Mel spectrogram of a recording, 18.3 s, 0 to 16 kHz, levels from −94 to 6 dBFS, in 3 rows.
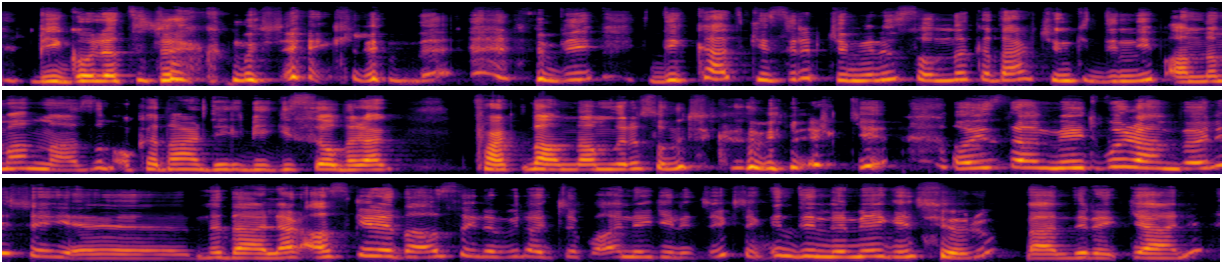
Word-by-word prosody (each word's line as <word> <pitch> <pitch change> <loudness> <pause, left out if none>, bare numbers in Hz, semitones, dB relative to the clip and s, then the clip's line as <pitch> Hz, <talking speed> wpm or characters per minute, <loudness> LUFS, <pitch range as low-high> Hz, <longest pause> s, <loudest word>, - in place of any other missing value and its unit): bir 220 0 +3
gol 235 +2 +7
atacak 265 +6 +5
mı 280 +1 +6
şeklinde 290 -7 -2 0.4
bir 295 +2 +1 0.3
dikkat 315 +4 +1
kesilip 300 +6 -3
cümlenin 265 +2 +1
sonuna 290 -2 -2
kadar 285 +2 -3
çünkü 255 -6 -2
dinleyip 230 +3 -2
anlaman 235 +4 0
lazım. 195 +6 -7
O - - -10
kadar 225 -2 -2
dil 215 -1 -4
bilgisi 210 +2 -1
olarak 210 +1 +4 0.4
farklı 220 +1 +5
anlamlara 220 +2 +2
sonu 250 +5 -1
çıkabilir 310 - +1
ki. 375 +8 0 0.3
O 255 0 +3
yüzden 295 0 +2
mecburen 285 -1 +3
böyle 265 +11 +1
şey, 275 - -8
eee, 175 -2 -6
ne 215 0 -7
derler, 205 +1 +1
asker 250 +6 +1
edasıyla 255 0 -2
böyle 260 +1 -10
acaba 230 -2 -8
ne 235 - -5
gelecek 230 - -10
şeklinde 290 -5 -6
dinlemeye 250 +1 0
geçiyorum 240 -5 -2 0.2
ben 180 0 0
direkt, 205 0 -3
yani. 195 - +1
250 Hz, 150 wpm, -24 LUFS, 215-285 Hz, 0.4 s, gol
